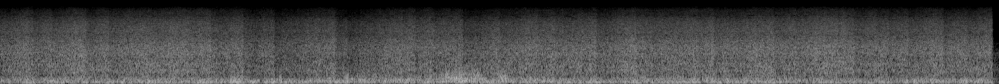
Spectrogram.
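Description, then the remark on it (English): A steady, loud roar of rushing water from a waterfall, unbroken for the whole stretch, with a dense, hissing wash of sound and no voices. “the video clip of this waterfall. Make sure the audio is on there, Sig.”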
